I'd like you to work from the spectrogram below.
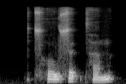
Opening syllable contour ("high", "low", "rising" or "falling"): rising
